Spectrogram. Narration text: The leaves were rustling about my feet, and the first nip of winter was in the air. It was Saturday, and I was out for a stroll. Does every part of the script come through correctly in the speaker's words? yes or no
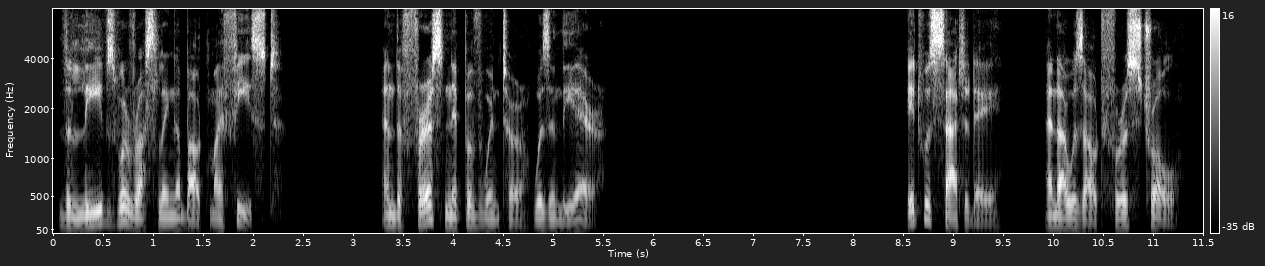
no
